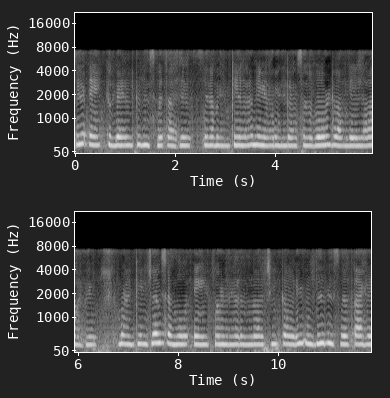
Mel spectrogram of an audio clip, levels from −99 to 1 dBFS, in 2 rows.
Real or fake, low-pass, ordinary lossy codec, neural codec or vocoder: fake; 7.2 kHz; none; codec, 16 kHz, 1 kbps, FreqCodec, smaller model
